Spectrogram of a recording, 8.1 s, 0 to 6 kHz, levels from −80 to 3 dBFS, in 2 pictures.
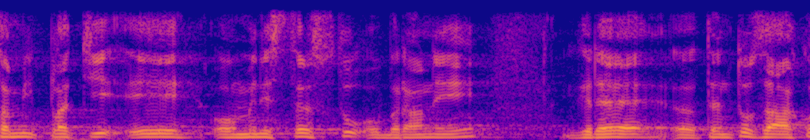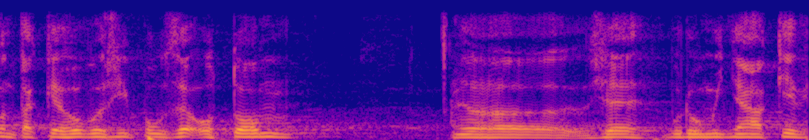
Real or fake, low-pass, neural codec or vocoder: real; 5.4 kHz; none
